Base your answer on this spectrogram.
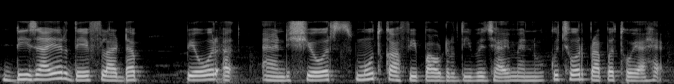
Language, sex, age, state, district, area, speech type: Punjabi, female, 18-30, Punjab, Patiala, urban, read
